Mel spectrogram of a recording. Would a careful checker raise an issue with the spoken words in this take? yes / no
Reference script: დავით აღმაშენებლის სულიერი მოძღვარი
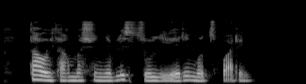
no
